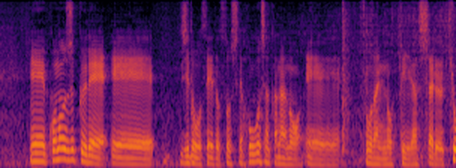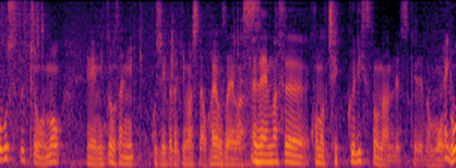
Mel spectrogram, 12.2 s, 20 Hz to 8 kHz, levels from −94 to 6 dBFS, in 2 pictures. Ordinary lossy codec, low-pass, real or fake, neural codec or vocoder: none; none; fake; codec, 16 kHz, 16 kbps, FunCodec, trained on Chinese and English, 50 frames a second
